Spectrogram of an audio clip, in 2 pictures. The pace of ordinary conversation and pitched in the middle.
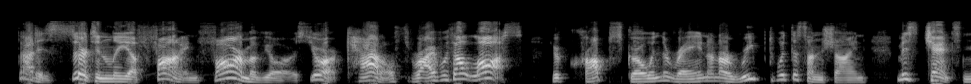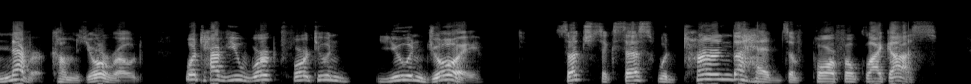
Yes: average, 150 wpm; medium, 145 Hz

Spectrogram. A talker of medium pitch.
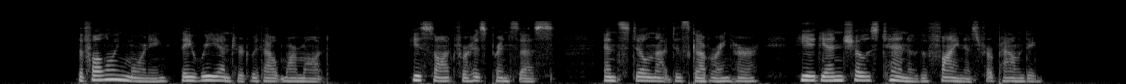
Yes: medium, 155 Hz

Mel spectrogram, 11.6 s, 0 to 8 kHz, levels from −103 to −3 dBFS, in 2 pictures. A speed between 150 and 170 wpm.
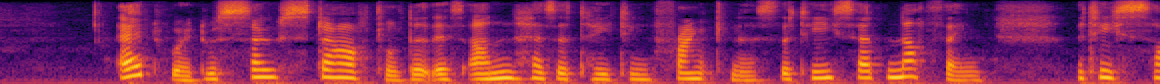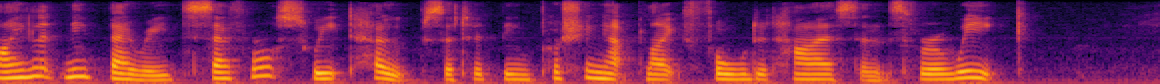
Yes: average, 155 wpm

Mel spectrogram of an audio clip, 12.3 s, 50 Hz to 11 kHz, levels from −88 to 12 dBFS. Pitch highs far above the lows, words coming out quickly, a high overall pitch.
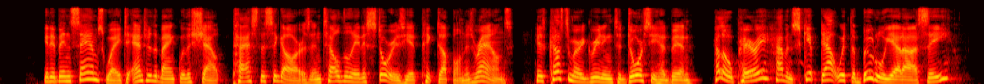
No: wide, 7.5 semitones; fast, 220 wpm; medium, 160 Hz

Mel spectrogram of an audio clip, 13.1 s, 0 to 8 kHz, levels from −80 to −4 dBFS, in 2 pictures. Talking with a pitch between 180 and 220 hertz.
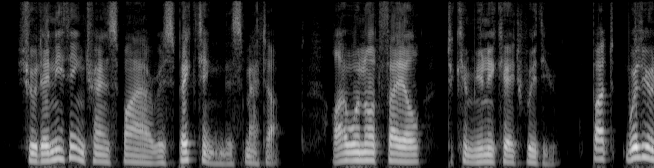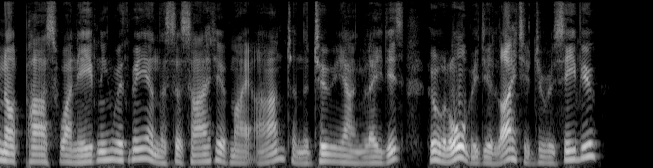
No: low, 125 Hz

